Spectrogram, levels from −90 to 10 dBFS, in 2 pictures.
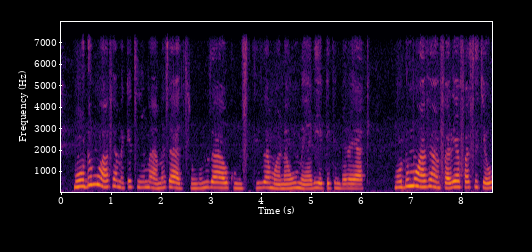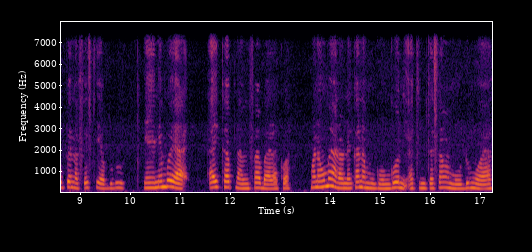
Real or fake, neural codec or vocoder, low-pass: real; none; 7.2 kHz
